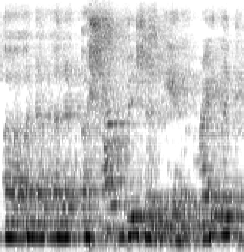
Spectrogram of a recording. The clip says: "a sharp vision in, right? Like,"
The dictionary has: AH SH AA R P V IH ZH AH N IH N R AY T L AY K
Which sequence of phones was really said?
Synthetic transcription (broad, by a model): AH SH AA R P V IH ZH AH N IH N R AY T L AY K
